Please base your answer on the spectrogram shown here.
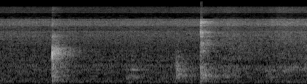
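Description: Salted onion frying in hot oil in a home kitchen pan for egg korma curry, a steady close sizzle and hiss broken by two brief stirring scrapes, with no voices.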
